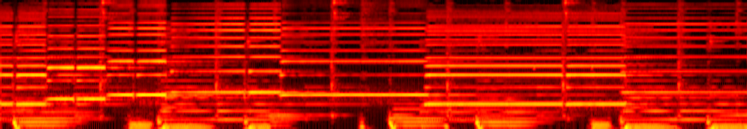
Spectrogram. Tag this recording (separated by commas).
Music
